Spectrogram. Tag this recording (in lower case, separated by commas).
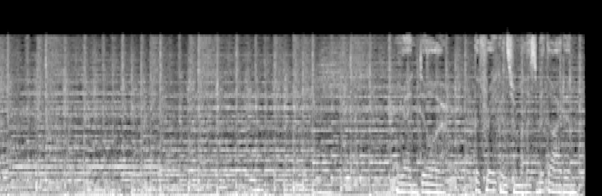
speech, music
